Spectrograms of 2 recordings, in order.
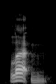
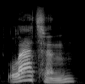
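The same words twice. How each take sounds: First: The middle T is swallowed, as in mitten. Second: The middle T is pronounced clearly and distinctly. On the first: This is the normal everyday way. "normally the word is simply pronounced Latin, just as we say mitten or kitten" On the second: This gives extra clarity or emphasis. "when we want to have extra clarity"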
